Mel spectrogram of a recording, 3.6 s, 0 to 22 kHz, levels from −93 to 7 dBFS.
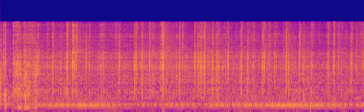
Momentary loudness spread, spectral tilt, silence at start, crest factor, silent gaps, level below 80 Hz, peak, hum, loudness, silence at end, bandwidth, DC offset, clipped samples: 4 LU; -1.5 dB/octave; 0 s; 20 dB; none; -50 dBFS; 0 dBFS; 60 Hz at -35 dBFS; -17 LUFS; 0 s; 11 kHz; under 0.1%; 0.1%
